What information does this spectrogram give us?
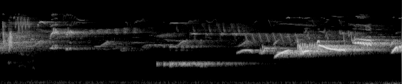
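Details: Two Eurasian blackbirds singing in spring, high in a flowering beech tree beside a lake in evening sun; warbled mid-pitched phrases blend into thin high twittering, with a steady low whistled tone partway through.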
